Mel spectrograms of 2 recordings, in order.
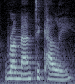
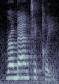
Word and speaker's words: romantically: so I'm not pronouncing romantically musically and logically cut the a out get rid of it romantically musically logically now there's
